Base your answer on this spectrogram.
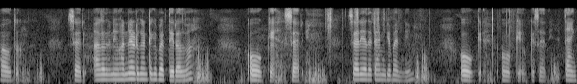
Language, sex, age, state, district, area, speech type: Kannada, female, 30-45, Karnataka, Udupi, rural, spontaneous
